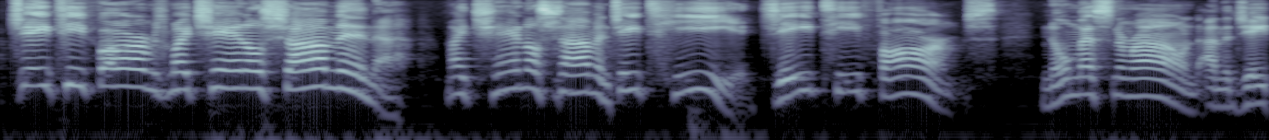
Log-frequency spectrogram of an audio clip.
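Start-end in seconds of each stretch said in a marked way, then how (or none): 0.1-7.5 high, drawn-out hailing call; excited shout-out. Real, not acted. Streamer hails a favorite viewer joining chat, excited shout-out. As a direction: stretch each word out in big, delighted welcome.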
